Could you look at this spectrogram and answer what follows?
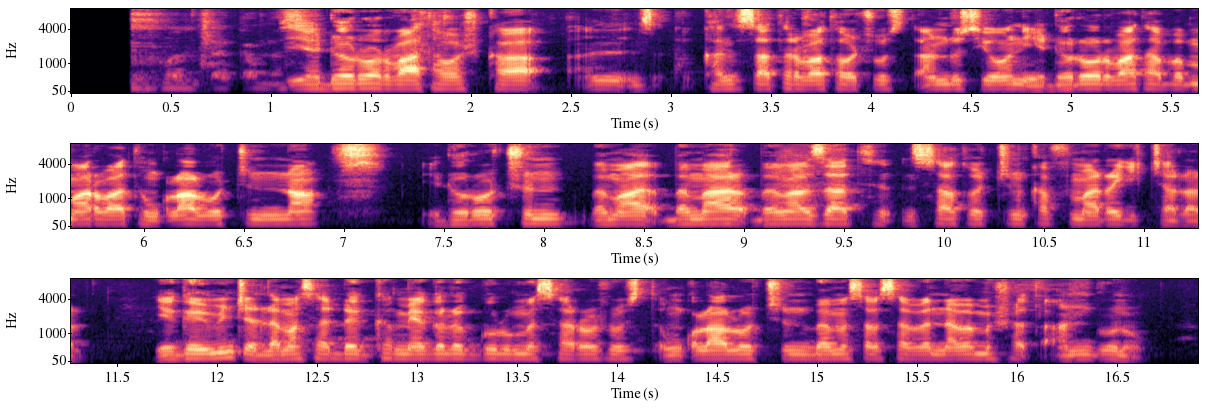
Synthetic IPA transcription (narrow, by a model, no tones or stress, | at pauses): jɛd̪əɾoɾbat̪ʰawot͡ʃːkʰ | kʰəɨnsɨ̥sat̪ʰɨɾβat̪ʰawo̞t͡ʃːwʊst̪ʼand̪usiho̞njɛd̪oɾoɾbat̪ʰabəmaɾbat̪ɨŋkʼlalo̞t͡ʃːɪnɨnːa | jɛd̪oɾo̞t͡ʃːɪn | bəmaβzat̪nsɨ̥sat̪ʰo̞t͡ʃːɪnkʰəfmad̪ɾəɡjɪt͡ʃːalal | jɛɡəβimɨnt͡ʃʼɛləmasad̪ːəɡ̚kʰəmːijaɡələɡːɨluməsːaɾao̞t͡ʃːwʊst̪ʼɨŋkʼlalo̞t͡ʃːɪnbəməsəβsəβɨnːaβəməʃət̪ʼa̰nd̪unəw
